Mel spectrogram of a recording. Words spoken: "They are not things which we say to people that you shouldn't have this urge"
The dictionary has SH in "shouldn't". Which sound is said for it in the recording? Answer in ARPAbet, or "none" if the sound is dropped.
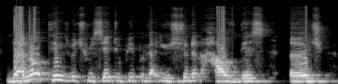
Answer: SH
